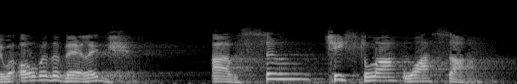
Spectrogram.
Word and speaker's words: Xochitlahuaca: And if you don't believe that that's the way to pronounce it, let me spell it for you. Xochitlahuaca. So you can see I pronounced it accurately.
